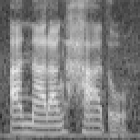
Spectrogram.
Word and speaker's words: anaranjado: Orange is anaranjado. Anaranjado. Break it down. You can do one syllable at a time. Anaranjado. And the D is the soft TH sound.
